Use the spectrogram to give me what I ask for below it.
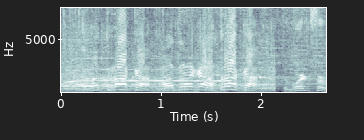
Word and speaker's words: matraca: More music makers, drums, maracas, matracas, oh my! Well, ¿cómo se dice? Que suene la matraca. Matraca.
